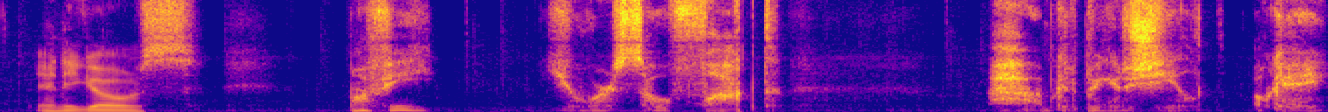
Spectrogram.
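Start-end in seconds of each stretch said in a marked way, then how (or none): 1.8-6.7 hushed whisper, close to the ear. Voicing an officer restraining Muffy who leans to her ear, whispering. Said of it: "He whispers uh, in your ear".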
